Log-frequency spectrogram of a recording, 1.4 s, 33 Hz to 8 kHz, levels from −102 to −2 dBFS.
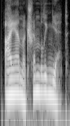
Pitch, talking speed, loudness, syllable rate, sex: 125 Hz, 170 wpm, -18 LUFS, 5.0 syllables/s, male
